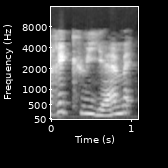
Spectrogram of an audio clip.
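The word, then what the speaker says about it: requiem: du point numéro 4 ce n'est pas la prononciation C c'est la prononciation cui un petit peu comme dans le mot cuisine c'est-à-dire avec un U qui est un petit peu emphatisé et on va le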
